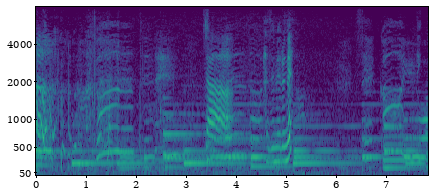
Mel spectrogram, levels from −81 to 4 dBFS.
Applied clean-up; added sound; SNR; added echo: none; none; none; none.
